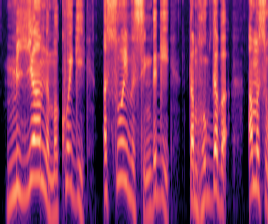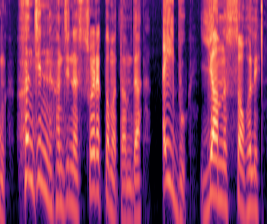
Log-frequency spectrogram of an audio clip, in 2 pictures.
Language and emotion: Manipuri, angry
